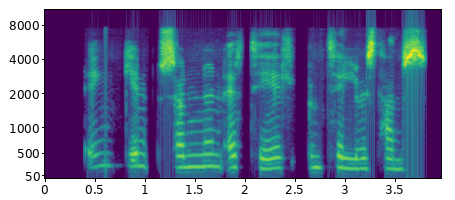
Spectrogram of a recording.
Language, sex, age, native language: Icelandic, female, 20-29, Icelandic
